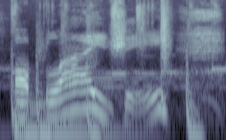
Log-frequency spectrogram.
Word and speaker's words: obligee: a ga sound and the i is enunciated as it is itself i oblige obligee and i hope you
